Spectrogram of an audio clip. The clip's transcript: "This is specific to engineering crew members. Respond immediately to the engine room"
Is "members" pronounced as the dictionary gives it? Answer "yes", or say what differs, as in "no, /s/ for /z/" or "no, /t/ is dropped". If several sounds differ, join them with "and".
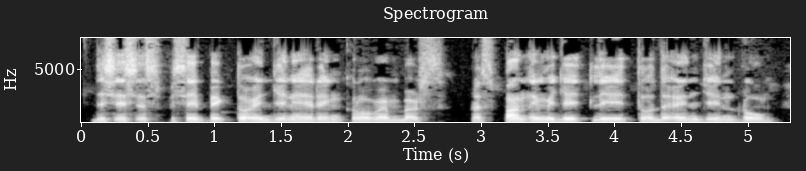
no, /s/ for /z/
